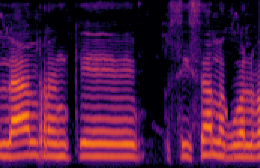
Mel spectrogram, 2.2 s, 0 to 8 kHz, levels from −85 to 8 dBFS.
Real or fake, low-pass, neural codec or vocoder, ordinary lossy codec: fake; none; codec, 16 kHz, 16 kbps, FreqCodec, larger model; none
